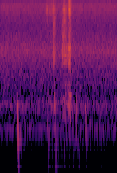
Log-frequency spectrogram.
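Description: Kitchen knife cutting through red potatoes onto a plastic cutting board: a soft thump about a third of a second in, then two short crisp slicing clicks a little past the middle.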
